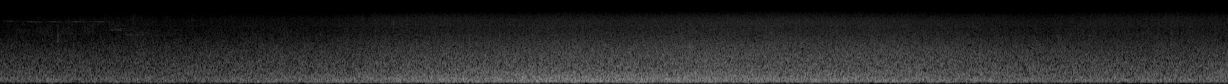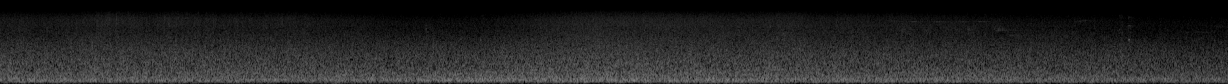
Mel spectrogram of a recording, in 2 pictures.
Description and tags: Ambiance (loop) of wind in forest (Moderate).
Gears: Zoom H5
